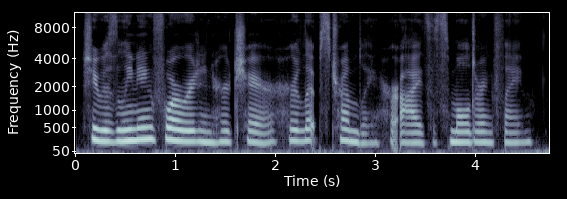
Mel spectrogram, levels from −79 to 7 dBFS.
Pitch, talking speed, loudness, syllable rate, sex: 210 Hz, 190 wpm, -17 LUFS, 4.7 syllables/s, female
